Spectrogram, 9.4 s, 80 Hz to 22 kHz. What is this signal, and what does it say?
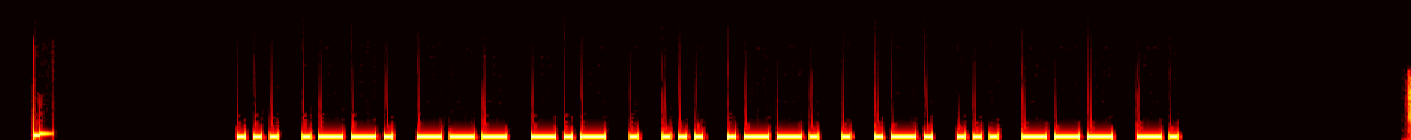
Morse code, heard as a keyed tone, about 22 wpm, 700 Hz. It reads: SPOKESPERSON
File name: Twelve Letter Words - 22wpm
